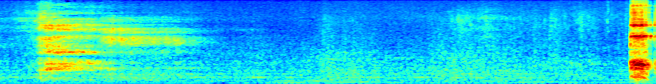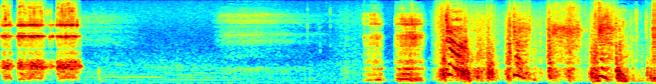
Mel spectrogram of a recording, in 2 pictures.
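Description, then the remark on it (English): Loud, wet nasal snorting in bursts to clear the sinuses: a brief one, a harsher blast after a pause, then a rapid string of forceful snorts to finish. No talking. “If I don't clear my sinuses, I'll snore all night.”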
